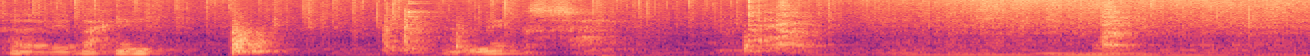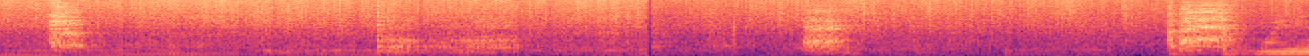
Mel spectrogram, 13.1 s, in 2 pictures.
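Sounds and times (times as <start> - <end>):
food sizzling on a griddle: 0.0 - 13.0
spatulas scraping a griddle: 2.8 - 4.2, 5.2 - 5.8, 6.7 - 7.8, 8.4 - 9.8, 10.4 - 11.0, 12.4 - 12.8.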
